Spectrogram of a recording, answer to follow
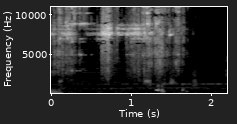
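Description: A metal chain rattling and clanking in a few short jangles, a sound effect for a chained man shaking his fetters, over a faint music bed.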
